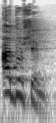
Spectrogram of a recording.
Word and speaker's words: Adoshem: Et même son nom, Yudke Vavke, on ne peut même pas le prononcer, tellement il est élevé. On dit Adoshem.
